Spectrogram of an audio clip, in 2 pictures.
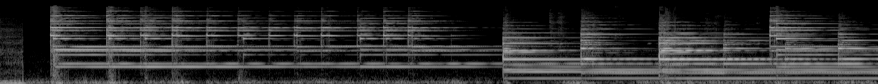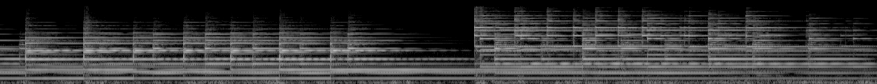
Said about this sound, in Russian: это музей, вот, и из-за того, что это музей, ты можешь подняться на эту колокольню и позвонить в колокола. И вы позвонили в колокола. Да, мы позвонили в колокола.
